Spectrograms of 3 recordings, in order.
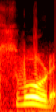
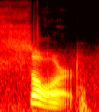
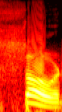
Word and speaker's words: sword: It's not sword, it's sword. So next time, if you want to show someone, okay, or you want to say that I know better English than you, ask them to pronounce this word, and you will be one step ahead. It is sword, not sword.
